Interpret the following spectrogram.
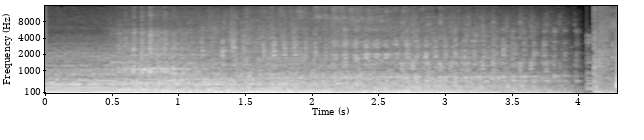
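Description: Film soundtrack: a deep rumble that swells over the first second or so, holds loud and fades away near the end, over faint sustained music tones.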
